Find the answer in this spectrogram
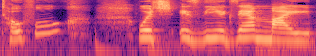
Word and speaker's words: TOCFL: And you can guess that the E in TOEFL stands for English and the C in TOEFL, is how you say it, stands for Chinese.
